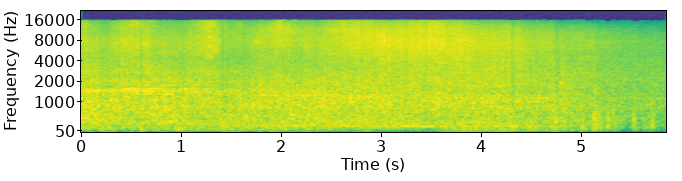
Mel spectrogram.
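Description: A Keihan electric train passing through the station at speed: a steady rush of wheels and cars with wheel clatter, fading as the last car pulls away about four and a half seconds in.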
